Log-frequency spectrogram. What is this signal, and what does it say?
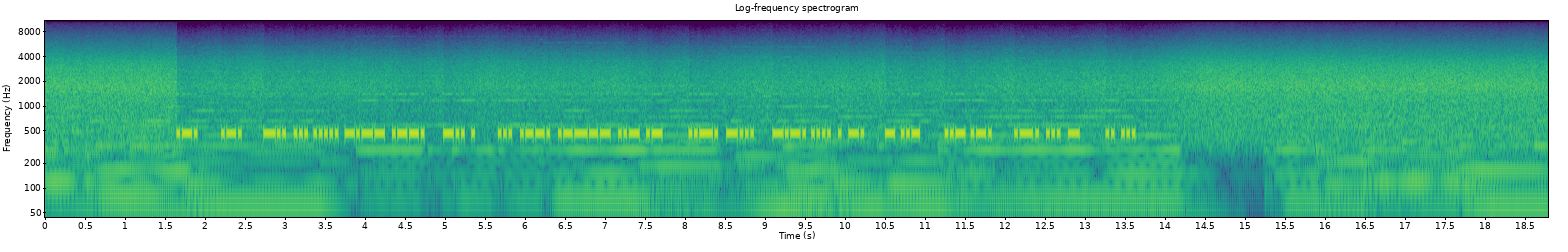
Morse code, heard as a keyed tone, hand-sent with a bug key, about 36 wpm, 470 Hz. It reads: R R DS5YP DE SP1UA FB CHEN TU UR RST IS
